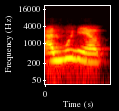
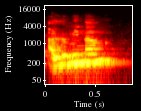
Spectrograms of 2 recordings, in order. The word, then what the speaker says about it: aluminium: Us in Ethiopia, we say aluminium. But I think Americans usually say aluminum. And then there's neum or something. Yeah. British people always say aluminium.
